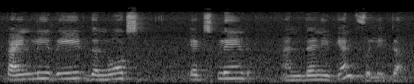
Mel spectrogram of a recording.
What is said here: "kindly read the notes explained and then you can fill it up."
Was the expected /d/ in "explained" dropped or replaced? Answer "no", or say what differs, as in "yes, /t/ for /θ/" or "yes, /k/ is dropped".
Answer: no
